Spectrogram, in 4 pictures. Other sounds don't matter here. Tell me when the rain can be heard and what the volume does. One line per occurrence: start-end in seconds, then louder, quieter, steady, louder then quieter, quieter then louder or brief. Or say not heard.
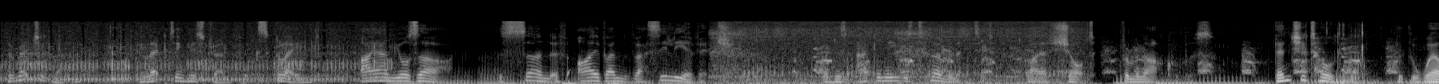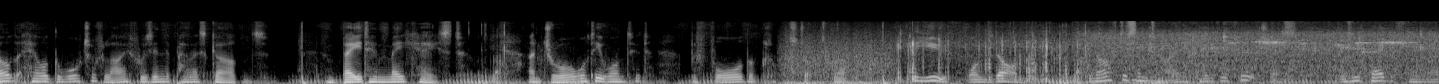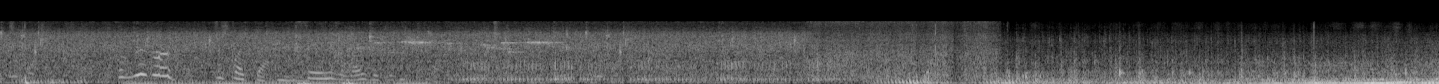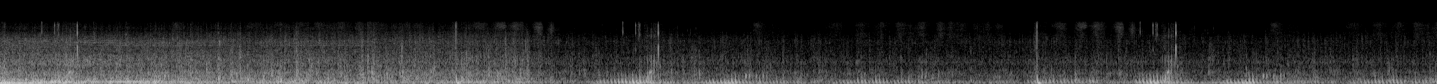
22.1-57.5 quieter.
